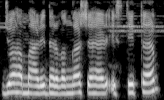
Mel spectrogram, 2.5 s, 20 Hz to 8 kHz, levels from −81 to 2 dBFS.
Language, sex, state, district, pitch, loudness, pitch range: Hindi, female, Bihar, Darbhanga, 240 Hz, -13 LUFS, 230-255 Hz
